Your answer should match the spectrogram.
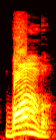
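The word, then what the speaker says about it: bomb: नहीं जानते तो आप इसे क्या पढ़ते कॉम बम थंब डं ऐसे पढ़ते हैं ना ब का उच्चारण करते लेकिन देखिए एम के बाद यदि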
